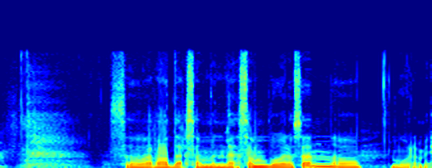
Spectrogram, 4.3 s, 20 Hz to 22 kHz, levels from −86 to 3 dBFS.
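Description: From 1.49 to 1.67 s, the loudest stretch of the speech turns harsh and crackly. The peaks go about 3 dB past the converter's limit, and their tops are flattened. The likely cause is microphone overload, with the input gain set too high. A small share of samples is clipped here. From 2.49 to 2.56 s it happens again, also about 3 dB over. This time roughly a tenth of the samples are cut, so the crackle is denser.

At 2.56 s, right after that distorted peak, the voice and the background both drop by about 4 dB in one step. No fade leads into it. This is what a microphone volume step-down sounds like. The call software has likely heard the clipping and cut the input gain.

Between 3.06 and 3.17 s, lost LE Audio frames smear the sound. About 80 ms of audio is missing, scattered over about 100 ms. The longest gap is around 50 ms. The loss fits eight 10 ms frames. The decoder fills each gap by repeating the last spectrum with random phase. 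Clear voiced sound becomes a short, hissy blur. The LC3 codec itself likely adds only a light grain.

At 3.57 s the level steps down again, this time by about 6 dB. The background falls with the voice. The cause is likely a second automatic microphone volume cut.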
